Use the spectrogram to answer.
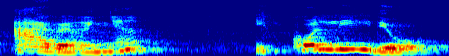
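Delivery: "Aranha" and "colírio" drawn out slowly on RAN and LÍ; tônica na penúltima. Shown as a demonstration. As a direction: stretch the next-to-last syllable of "Aranha" and "colírio". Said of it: "a sílaba tônica é a penúltima". ("Aranha" e "colírio" devagar, alongando RA e LÍ)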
